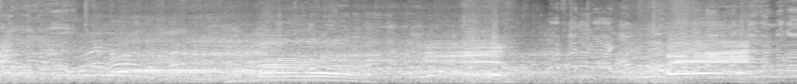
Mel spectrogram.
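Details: Sahiwal bull at a cattle market in Brahmanbaria, Bangladesh: several loud, long harmonic moos, one deep and arching low around three seconds, others higher and drawn out, amid crowd chatter and voices of traders.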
